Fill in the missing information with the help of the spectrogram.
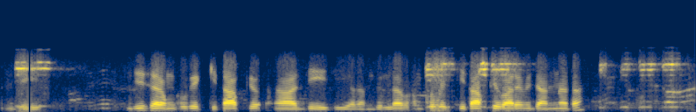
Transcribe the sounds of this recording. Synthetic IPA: d͡ʒiː | d͡ʒiːsɐɾɦɐmkokekːɪt̪aːb̚keaːd͡ʒiːd͡ʒiːɐlɦəmd̪ʊɪlːaɦɐmkoekːɪt̪aːb̚kebaːɾemẽd͡ʒaːnːat̪ʰaː

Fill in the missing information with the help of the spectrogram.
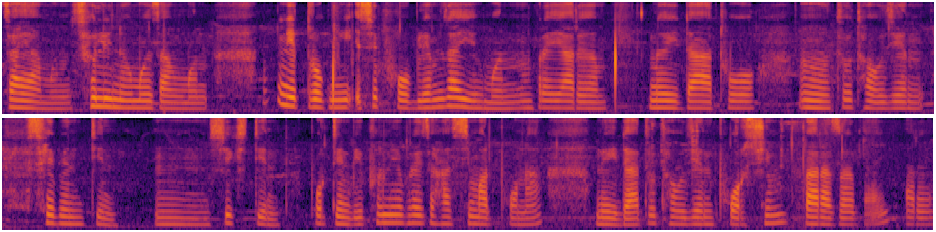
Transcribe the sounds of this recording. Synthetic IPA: zajamɯnsɯlinɯmɯzaŋmɯn | netɾɔkniʔesepʰɾɔblemzajɯmɯnpʰɾajaɾɯ | nɯjdatʰɔ | tʰutʰawzensebentin | sikstin | pʰɔɾtinbipʰɯɾniapʰɾajzaɦasimat̚pʰɔnanɯjdatʰut̪ʰawzenpʰɔɾsimbaɾazaba̰jaɾɯ

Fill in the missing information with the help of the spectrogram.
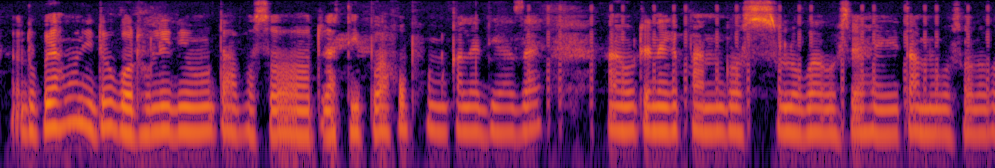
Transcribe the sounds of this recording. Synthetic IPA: dupijaxɔmɔnituɡɔdʱulidiʊ̃taɹpasɔ̰tɹatipʊwaxʰub̚xunkalɛdijazajaɹutɛnɛkɛpanɡɔsloɡuwaɡojsɛɦejtamuɡɔsɔlɔɡɔ

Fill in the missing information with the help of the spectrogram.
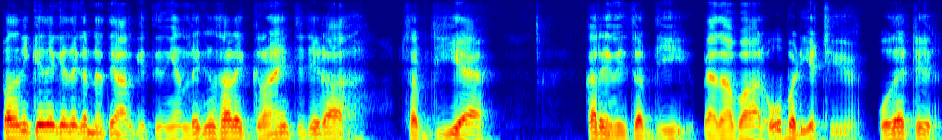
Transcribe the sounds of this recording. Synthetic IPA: pət̪ãːniːkɪt̪eːkɪt̪eːkənːẽːt̪ɪjaːɾkiːt̪iːd̪ianleːkɪnsaːɽeːɡɾãːẽt͡ʃd͡ʒeːɽaː | səbd͡ʒiːɛː | kəɾẽːd̪iːsəb̚d͡ʒiːpɛːd̪aːbaːɾoːbəɽiːətːʃʰḭːɦɛ̰ː | oːd̪eːt͡ʃ

